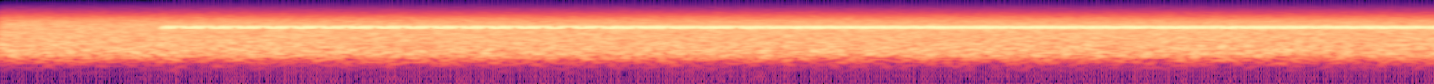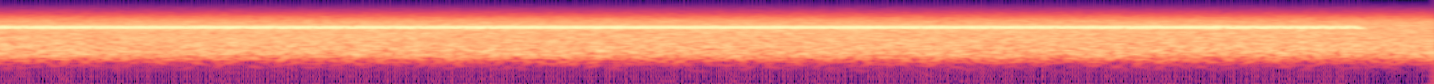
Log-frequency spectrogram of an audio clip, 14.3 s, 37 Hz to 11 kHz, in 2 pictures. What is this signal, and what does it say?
NAVTEX (SITOR-B), 100 baud, 170 Hz shift, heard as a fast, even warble, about 1700 Hz centre, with radio static. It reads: LAAT ME NU ENKELE KORTE OPMERKINGEN MAKEN OVER DE INGEDIENDE VERSLAGEN.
